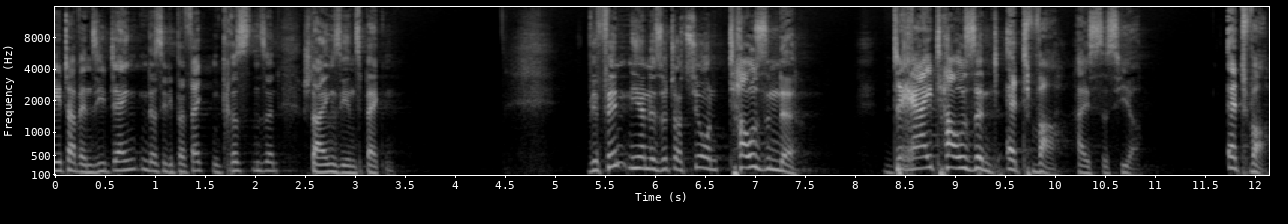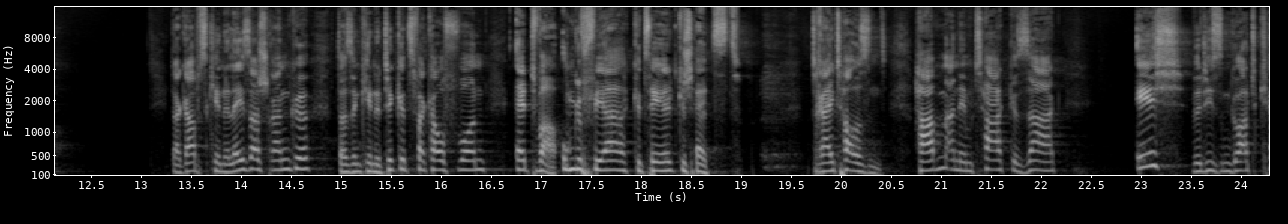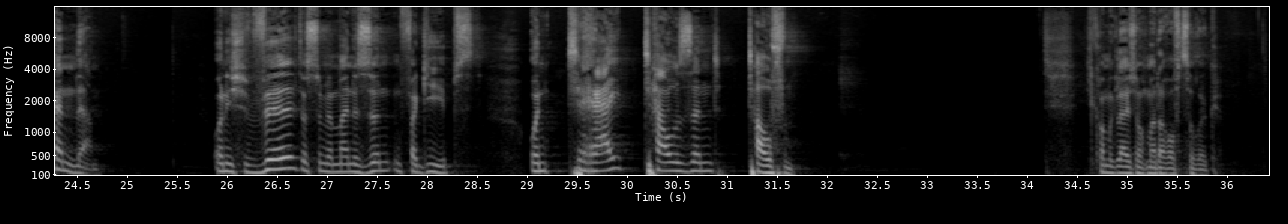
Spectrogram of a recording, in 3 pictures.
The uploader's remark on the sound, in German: Zeal Church Leipzig. Audiomitschnitt der Predigt.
